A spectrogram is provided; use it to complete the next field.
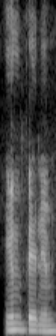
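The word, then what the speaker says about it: imipenem: ये बहुत इजी है, आई एम पिनिम ऐसे करके याद रखना, ऐसे तो इसको अपन प्रोनाउंसिएशन करते हैं इम्पेनिम, ठीक है।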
